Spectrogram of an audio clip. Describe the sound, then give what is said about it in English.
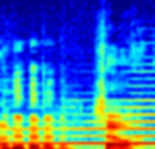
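A steady, sustained tornado siren tone drones continuously in Eagles, Indiana, while a person talks over it in short bursts. “Tornado sirens are going off.”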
